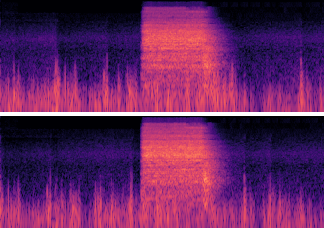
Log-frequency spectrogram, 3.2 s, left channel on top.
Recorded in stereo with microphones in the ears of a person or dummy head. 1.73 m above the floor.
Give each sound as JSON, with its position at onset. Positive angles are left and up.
{"t": 1.4, "sound": "a drill", "side_deg": -70, "distance_m": 1.7}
